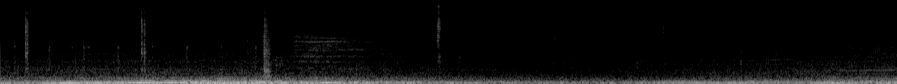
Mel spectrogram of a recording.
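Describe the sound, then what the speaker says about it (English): Cars roll into a full parking lot, their engines rumbling low and close, with faint clicks and light jingling on top. The sound eases off toward a quieter idle near the end. "Here comes every single car, go figure."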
